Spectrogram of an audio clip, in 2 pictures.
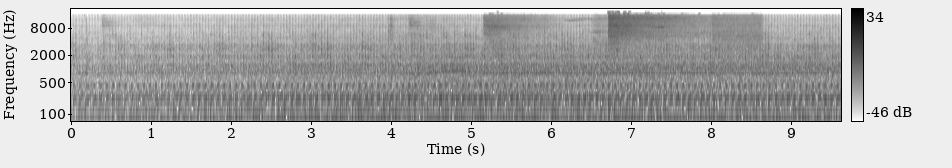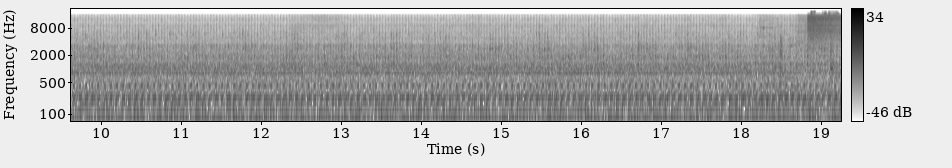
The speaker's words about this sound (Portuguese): Espero o ônibus, que chega pontualmente às quarenta e cinco.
